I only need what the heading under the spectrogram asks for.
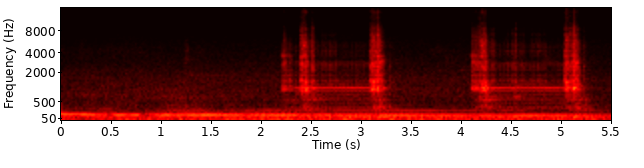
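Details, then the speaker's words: Bobcat 873G (AHC) with a lift-handle-not-calibrated 32-40 error and a replaced lift actuator; handle sensor reads 2.05 V in neutral, 3.14 V max down. Two short electric whirs over a low hum: normal actuator operation. Cause was a bad connector socket. "so this would be a down boom and looks like Max is 3.14 back to neutral the low voltage about 106 107 and you can hear that the actuator running over"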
